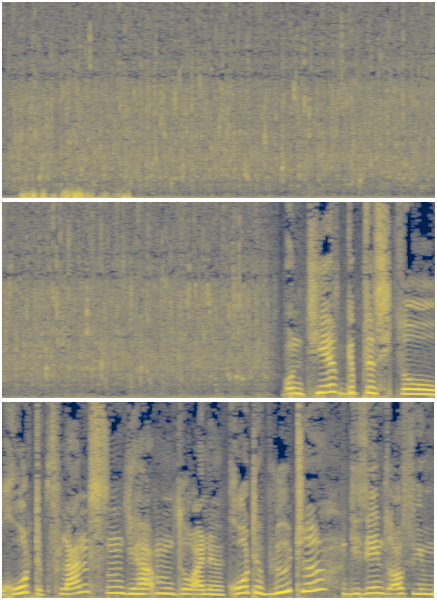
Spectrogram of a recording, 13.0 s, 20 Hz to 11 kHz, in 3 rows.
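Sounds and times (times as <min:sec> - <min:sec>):
small brook flowing: 0:00.0 - 0:07.2
speech: 0:07.2 - 0:12.9.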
